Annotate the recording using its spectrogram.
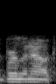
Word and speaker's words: Berlinale: And now you took classes at, is it called, pronounced Barnall? Barnall? the talent campus? Did you take classes out there too recently? – Oh, yeah, the Berlinale talent campus.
